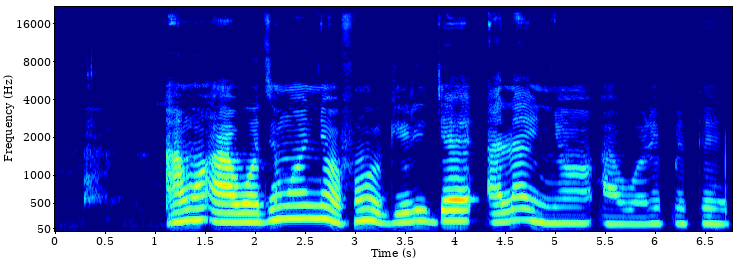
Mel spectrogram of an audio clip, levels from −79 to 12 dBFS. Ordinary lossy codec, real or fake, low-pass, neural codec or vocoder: none; real; 19.8 kHz; none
